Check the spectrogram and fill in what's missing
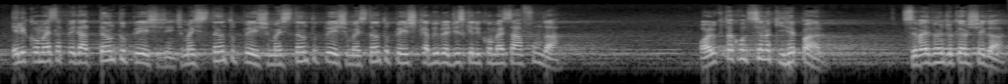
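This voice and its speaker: Animated high-voiced Brazilian preacher. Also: male voice, long reverb tail, a little hiss or hum. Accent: Brazilian Portuguese. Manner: animated, acts out quoted characters, asks the audience questions. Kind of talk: sermon.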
